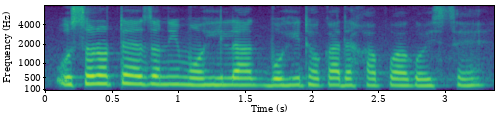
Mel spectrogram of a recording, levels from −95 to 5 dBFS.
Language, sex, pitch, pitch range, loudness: Assamese, female, 240 Hz, 230-265 Hz, -16 LUFS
